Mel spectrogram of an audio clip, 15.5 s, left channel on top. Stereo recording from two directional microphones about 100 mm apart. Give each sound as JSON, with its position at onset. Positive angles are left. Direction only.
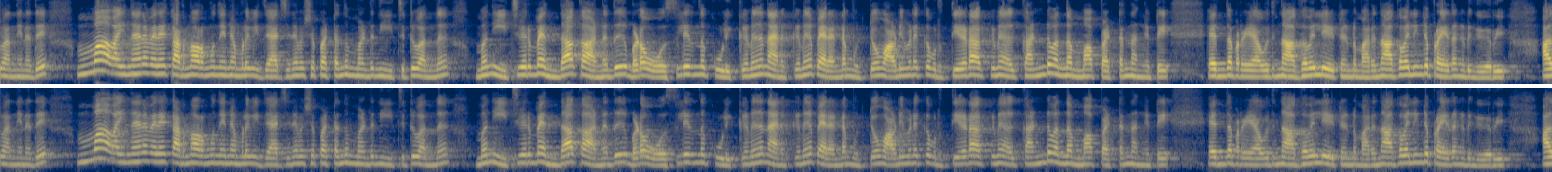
{"t": 0.0, "sound": "a woman's voice", "side_deg": 45}
{"t": 3.8, "sound": "a woman's voice", "side_deg": 45}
